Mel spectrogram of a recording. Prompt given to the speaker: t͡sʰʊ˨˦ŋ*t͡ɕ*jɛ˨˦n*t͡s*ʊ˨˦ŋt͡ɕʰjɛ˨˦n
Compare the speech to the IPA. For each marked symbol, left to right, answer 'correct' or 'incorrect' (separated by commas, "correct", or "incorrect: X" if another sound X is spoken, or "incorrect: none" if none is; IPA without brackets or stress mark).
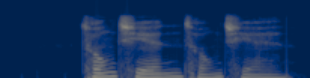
incorrect: t͡ɕʰ, incorrect: t͡sʰ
